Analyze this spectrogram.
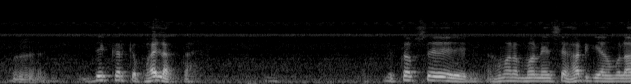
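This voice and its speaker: A man's voice: a little high, warm tone, slight background noise, rough recording. A male preacher telling a devotional story in a conversational way, with frequent fillers and rhetorical asides.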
